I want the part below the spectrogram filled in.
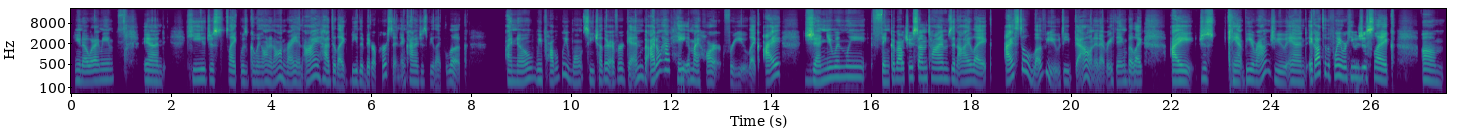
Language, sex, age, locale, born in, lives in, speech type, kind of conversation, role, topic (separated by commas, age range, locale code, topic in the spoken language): English, female, 18-19, en-US, United States, United States, conversation, podcast, guest, How do you approach resolving conflicts in different areas of your life?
